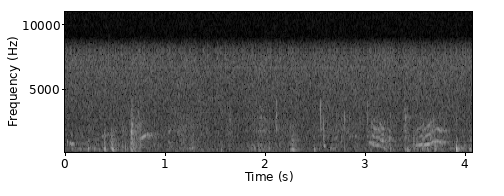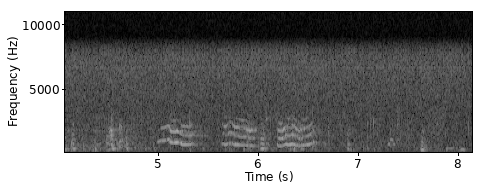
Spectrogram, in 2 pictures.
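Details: A Hovawart mother washing her 10-day-old puppies from a litter of 13: scattered soft squeaks and grunts, then a run of high wavering whimpers with rising-falling pitch, over quiet licking and shuffling sounds.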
